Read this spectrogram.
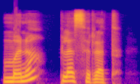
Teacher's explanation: मना प्लस रथ यहां विसर्ग और स्वर मिलकर ओ बन गए।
